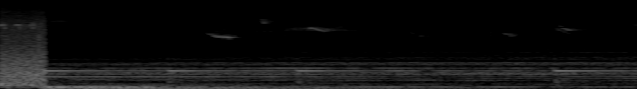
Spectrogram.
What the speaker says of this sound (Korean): 온갖 새소리와 물소리, 따사로운 햇살이 살포시 일상을 잊게 하는 천년 숲길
